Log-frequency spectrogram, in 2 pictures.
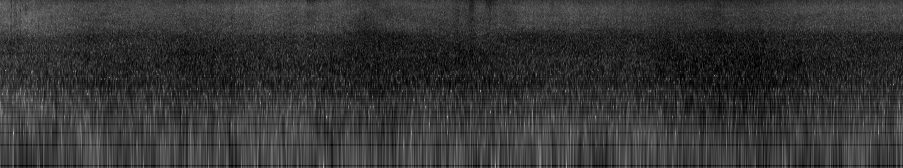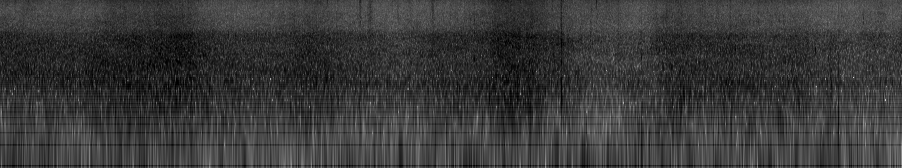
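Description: Sea waves breaking and washing up the beach, swelling and fading every four or five seconds, with wind blowing on the microphone.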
